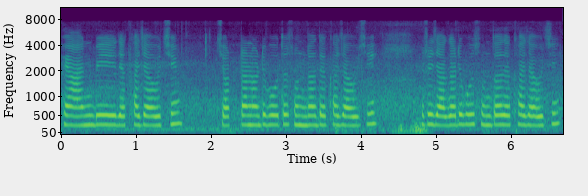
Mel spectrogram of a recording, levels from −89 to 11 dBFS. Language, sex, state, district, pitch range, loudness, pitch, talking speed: Odia, female, Odisha, Khordha, 240-255 Hz, -13 LUFS, 250 Hz, 105 wpm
